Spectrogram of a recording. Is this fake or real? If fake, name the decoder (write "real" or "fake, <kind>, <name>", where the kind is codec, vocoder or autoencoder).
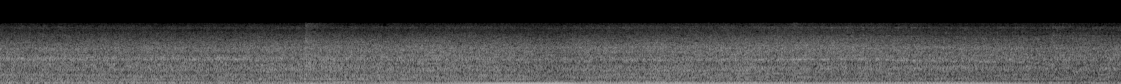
real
